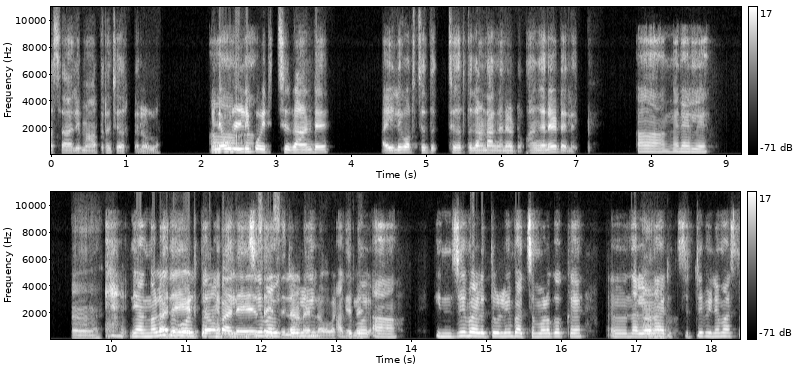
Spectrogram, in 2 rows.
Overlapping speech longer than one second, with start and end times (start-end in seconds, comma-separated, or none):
10.7-13.4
